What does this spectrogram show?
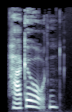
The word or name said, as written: hakkeorden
